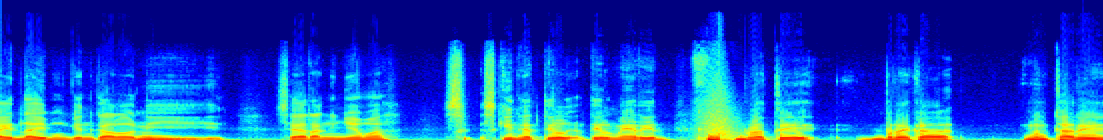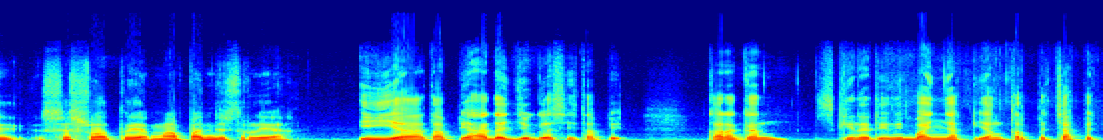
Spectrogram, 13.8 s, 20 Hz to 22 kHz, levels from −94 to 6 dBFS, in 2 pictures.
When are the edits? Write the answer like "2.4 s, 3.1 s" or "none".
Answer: 4.5 s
